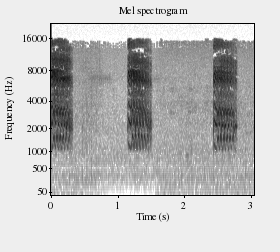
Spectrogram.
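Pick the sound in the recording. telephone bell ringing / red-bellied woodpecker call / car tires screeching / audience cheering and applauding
red-bellied woodpecker call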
